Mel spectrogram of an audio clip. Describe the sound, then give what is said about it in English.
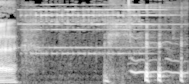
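A phone rings with a steady electronic tone held through the whole moment, fairly faint and in the background, while a voice speaks briefly at the start and short vocal bursts break in near the end. “it is a phone ringing.”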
